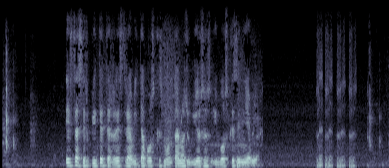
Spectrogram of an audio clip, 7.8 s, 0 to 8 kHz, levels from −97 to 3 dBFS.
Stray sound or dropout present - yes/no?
yes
